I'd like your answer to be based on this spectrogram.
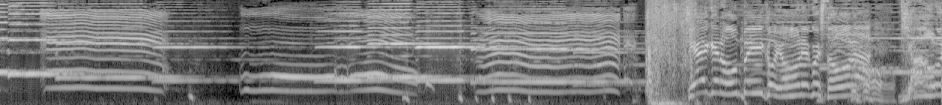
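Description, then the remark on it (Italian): Loud, wailing crying of an abandoned baby outside an orphanage on a very cold evening, with long sustained pitched cries that rise and fall, growing harsher and more broken in the second half, intense. “un forte pianto proveniente dall'esterno colpì tutti gli abitanti dell'orfanotrofio.”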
